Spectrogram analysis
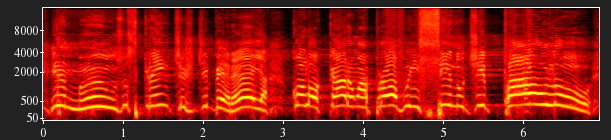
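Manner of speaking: preacher's rising exhortation; full-force preaching. Real, not acted. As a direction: thunder it out to the congregation, stretching key words.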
